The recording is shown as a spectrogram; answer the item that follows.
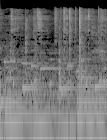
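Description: Background music with sustained notes over light clicks and scrapes from whole spices being stirred with a wooden spatula as they dry-roast and crackle in a stainless steel pan.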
